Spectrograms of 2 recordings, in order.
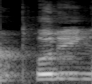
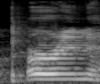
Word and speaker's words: Pudding: with her daughter, but her daughter Pudding, or Purin, however you want to pronounce it, they literally say it two different ways in the translation that I was reading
